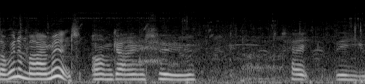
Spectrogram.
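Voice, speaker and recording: Very slow speech with ordinary pitch variation, dry and echo-free, against light background noise. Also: woman. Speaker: trike rider reviewing microphones. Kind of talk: casual vlog chat. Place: bicycle. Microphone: lapel.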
